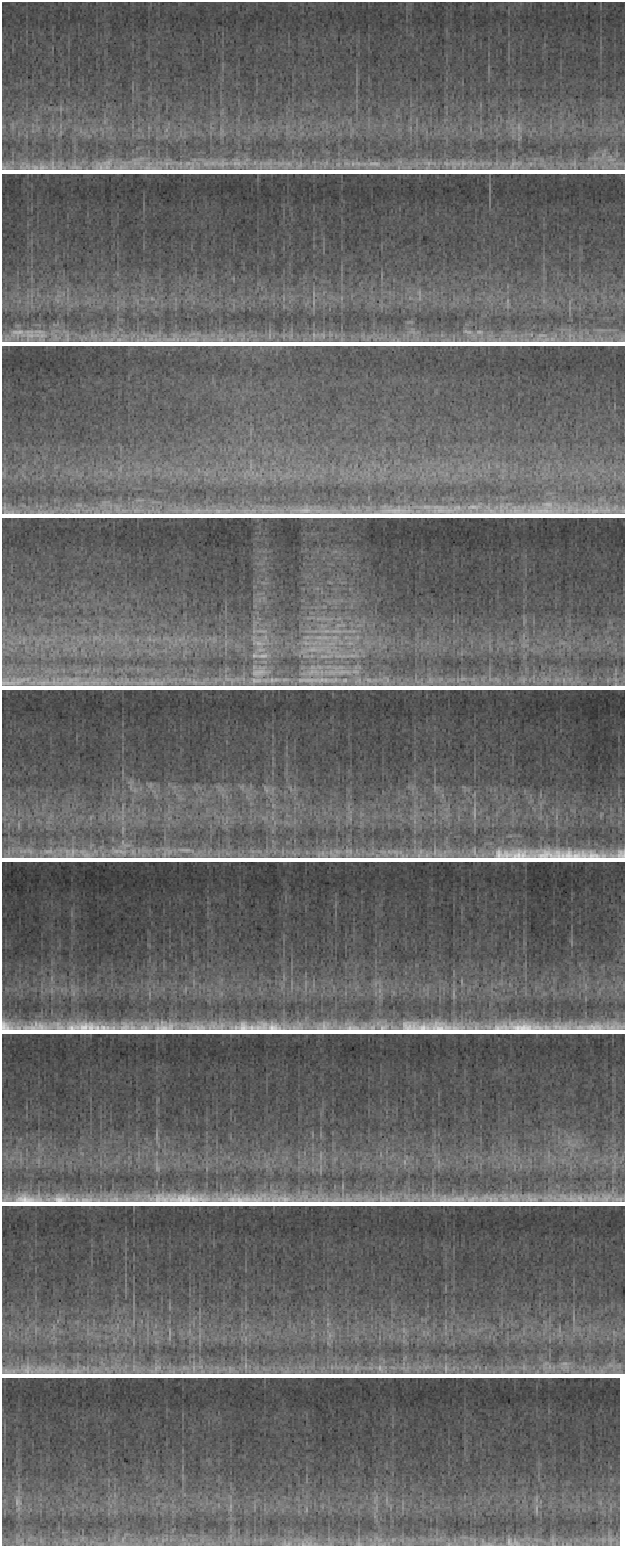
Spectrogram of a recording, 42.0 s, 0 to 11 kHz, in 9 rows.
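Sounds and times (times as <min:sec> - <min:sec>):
heavy rain on a tin roof: 0:00.0 - 0:42.0
vehicle horn: 0:11.0 - 0:17.2.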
